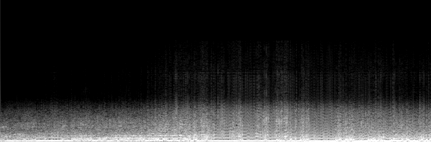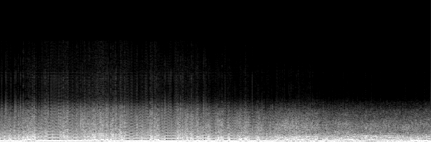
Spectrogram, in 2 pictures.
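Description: Touring race car engine running loud and steady at high revs, its pitch dipping and rising slightly.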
